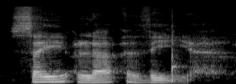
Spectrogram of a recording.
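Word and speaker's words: c'est la vie: a little bit drunk say la vie or to pronounce it the proper french way says french get upset if you don't say it that way lord knows we don't want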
